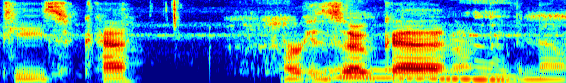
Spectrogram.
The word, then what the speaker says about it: Hisoka: x hunter um i like these okay or hizoka i don't even know how to pronounce him hisoka yeah he worked as a good uh counterpoint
